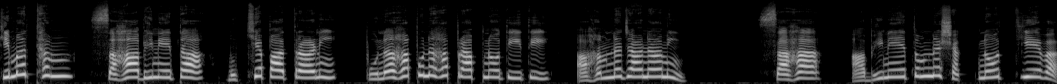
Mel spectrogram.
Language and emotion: Sanskrit, disgusted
